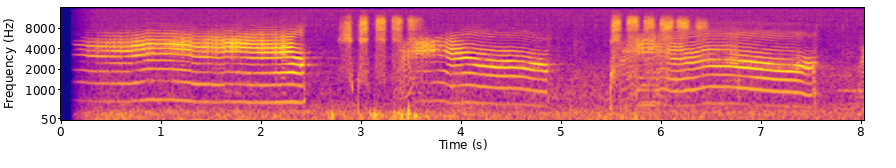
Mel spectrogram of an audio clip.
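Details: Black domestic cat meowing, as though trying to tell its owner something. Three long, drawn-out, tonal meows rise and then fall, the last two close together. A steady low hum runs underneath.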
